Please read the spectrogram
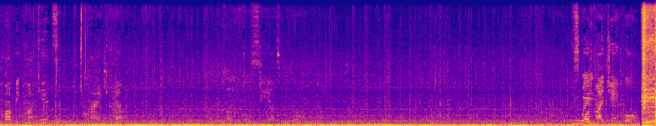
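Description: Car driving along, heard from inside the cabin: a steady low rumble of engine and road noise, with faint voices near the start and again just before the end.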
